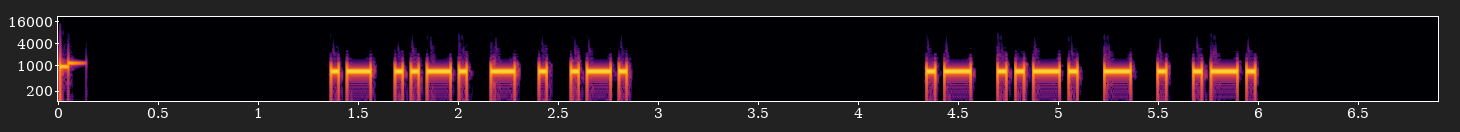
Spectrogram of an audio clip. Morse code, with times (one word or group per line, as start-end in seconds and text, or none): 1.4-2.8 AFTER
4.3-6.0 AFTER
